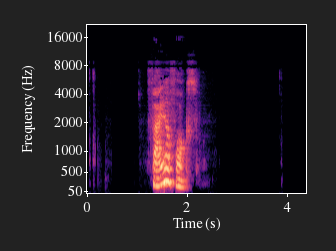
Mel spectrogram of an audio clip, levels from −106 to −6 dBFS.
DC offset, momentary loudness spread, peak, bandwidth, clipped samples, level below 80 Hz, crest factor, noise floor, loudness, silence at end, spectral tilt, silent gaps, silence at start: under 0.1%; 18 LU; -2 dBFS; 7.6 kHz; under 0.1%; -74 dBFS; 22 dB; under -90 dBFS; -18 LUFS; 2.25 s; -7 dB/octave; none; 1.3 s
